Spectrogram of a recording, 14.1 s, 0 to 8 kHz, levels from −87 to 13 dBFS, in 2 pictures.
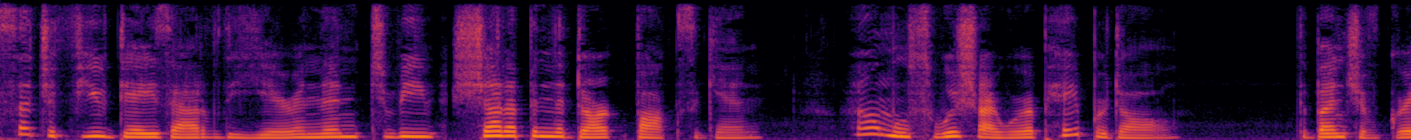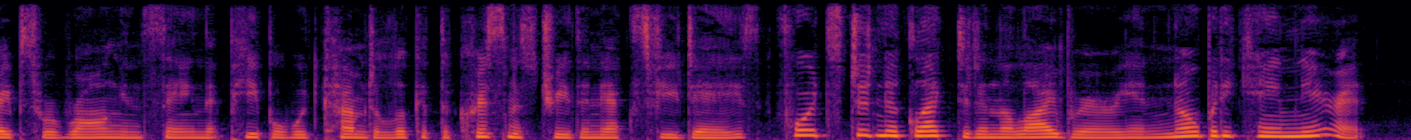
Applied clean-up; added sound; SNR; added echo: none; none; none; none.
